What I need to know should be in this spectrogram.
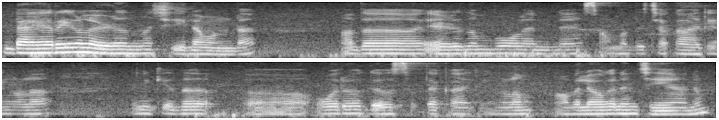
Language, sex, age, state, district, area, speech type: Malayalam, female, 45-60, Kerala, Pathanamthitta, rural, spontaneous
